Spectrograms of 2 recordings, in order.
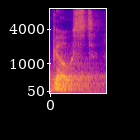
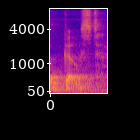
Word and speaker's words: ghost: the crowd and then sometimes rarely gh comes at the beginning of the word so ghost good so it makes the good sound so ghost well that's it that's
